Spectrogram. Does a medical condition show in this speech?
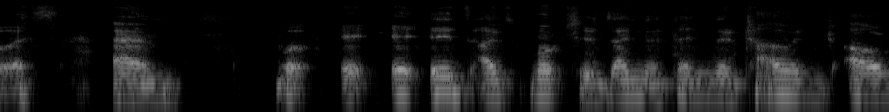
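Yes: cerebral palsy.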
